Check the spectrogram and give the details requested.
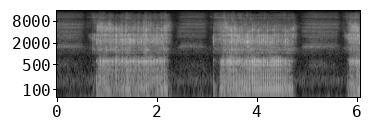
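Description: Loud, rough, rattling snores on each breath in, with quieter breaths out between them, about three snores in six seconds: heavy snoring.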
